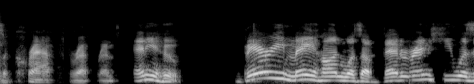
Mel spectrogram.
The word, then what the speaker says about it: Mahon: a guy named Barry Mahon and I'm sure the H is silent like Vince McMahon but uh I believe that all letters matter yeah sorry Barry man you're Barry Mahon now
